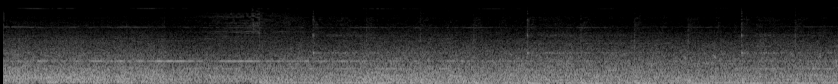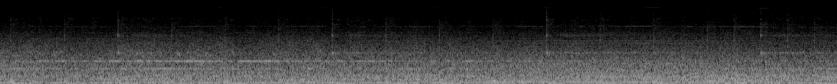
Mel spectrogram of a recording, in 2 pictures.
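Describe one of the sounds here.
A jetpack's engines roar steadily.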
